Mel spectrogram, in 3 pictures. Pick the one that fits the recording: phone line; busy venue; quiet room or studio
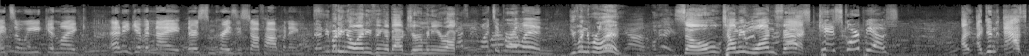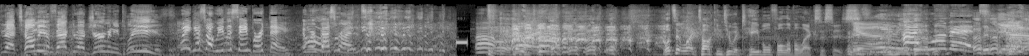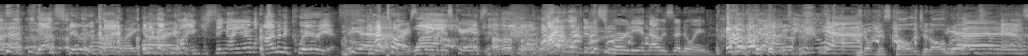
busy venue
